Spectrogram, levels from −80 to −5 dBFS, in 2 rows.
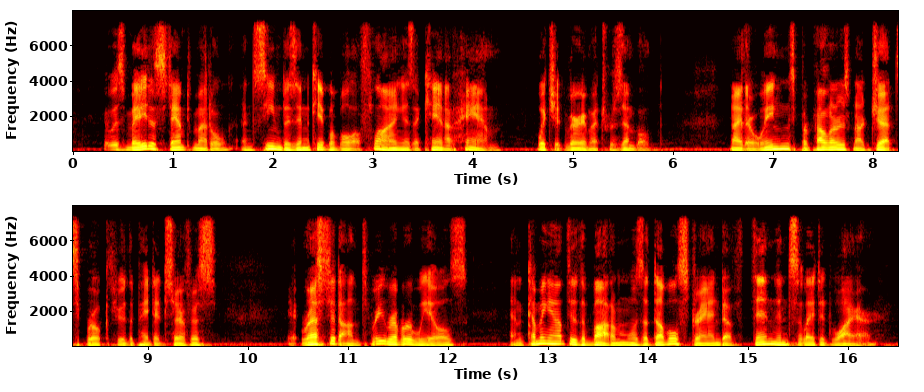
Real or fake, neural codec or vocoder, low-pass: fake; codec, 16 kHz in and 24 kHz out, 1.1 kbps, FireRedTTS-2 codec; 7.2 kHz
